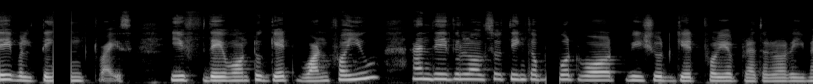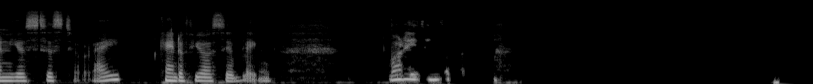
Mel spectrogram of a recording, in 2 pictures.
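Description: At 0.53 s the speech drops to silence for about 0.18 s, again at 5.46 s for 0.14 s, and briefly at 8.51 s for 23 ms, resuming each time. These gaps are likely Bluetooth stalls, where delayed packets let the receiver's buffer run empty.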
